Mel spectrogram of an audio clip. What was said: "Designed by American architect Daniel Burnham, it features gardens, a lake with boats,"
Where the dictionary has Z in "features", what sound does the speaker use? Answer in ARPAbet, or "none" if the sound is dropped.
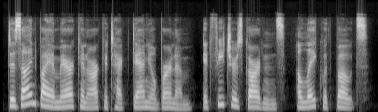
Z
